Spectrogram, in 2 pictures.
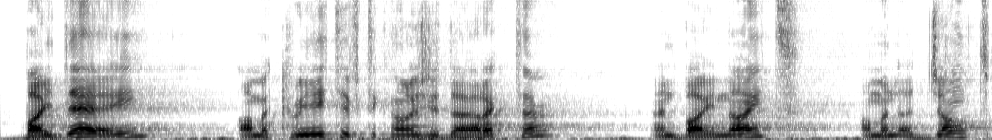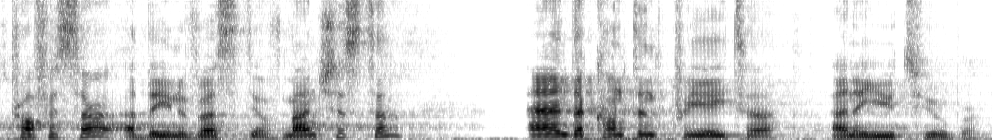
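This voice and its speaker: A man hosting a live networking event, chatty and relaxed, recapping the last talk and introducing the next speaker. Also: a little high, fairly quick. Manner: relaxed, chatty, building to announcer hype. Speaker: event host and moderator. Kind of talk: casual stage hosting. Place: event hall on stage. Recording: long hall reverb.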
